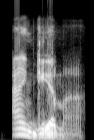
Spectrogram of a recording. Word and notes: angioma: British English

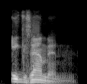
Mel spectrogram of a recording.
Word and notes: examine: British English

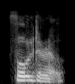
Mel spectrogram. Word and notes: folderol: Indian

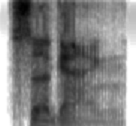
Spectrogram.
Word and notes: sirgang: British English

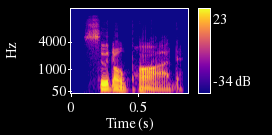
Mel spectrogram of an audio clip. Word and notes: pseudopod: American English

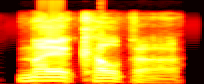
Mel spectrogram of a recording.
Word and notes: mea culpa: British English

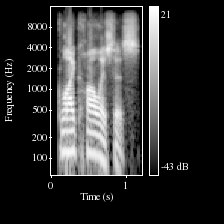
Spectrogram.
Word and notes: glycolysis: American English

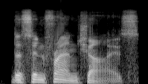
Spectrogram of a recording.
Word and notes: disenfranchise: British English

